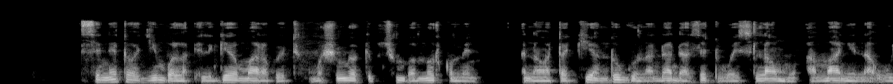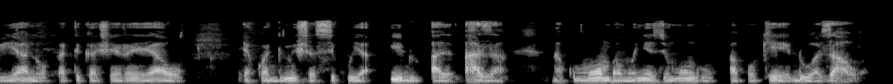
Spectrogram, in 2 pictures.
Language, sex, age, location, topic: Swahili, male, 25-35, Mombasa, government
